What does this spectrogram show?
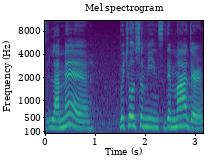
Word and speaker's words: la mer: The sea, la mer in French, which is pronounced in French as la mer, which also means the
